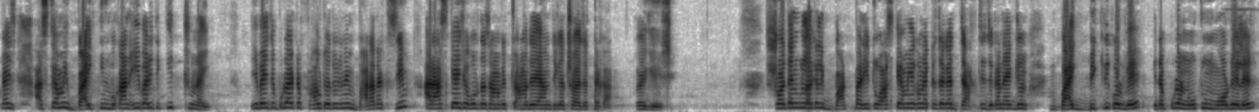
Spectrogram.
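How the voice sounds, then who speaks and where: A woman giving casual, excitable gameplay commentary to her viewers. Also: high voice. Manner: excitable, chatty, addresses viewers as guys. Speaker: gaming YouTuber.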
